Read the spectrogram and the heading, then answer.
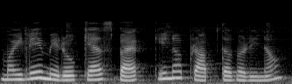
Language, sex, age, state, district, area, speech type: Nepali, female, 45-60, West Bengal, Darjeeling, rural, read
